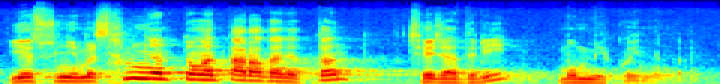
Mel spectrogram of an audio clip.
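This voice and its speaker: A man's voice: fairly high pitch, very animated, fast talker, a little mellow. A male pastor preaching an expository sermon, asking the congregation rhetorical questions and acting out biblical dialogue. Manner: acts out biblical dialogue in shifting voices. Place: church sanctuary. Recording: long reverb from a church hall.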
